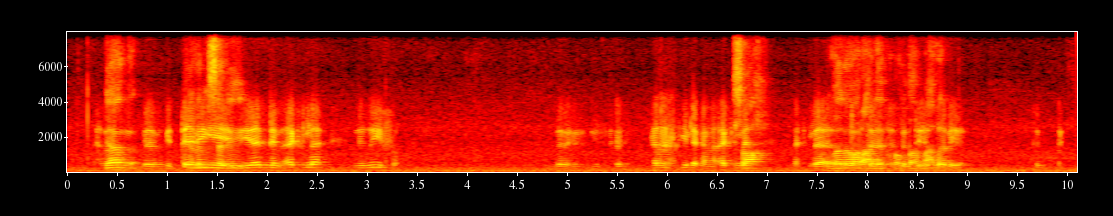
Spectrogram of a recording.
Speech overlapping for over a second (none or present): present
